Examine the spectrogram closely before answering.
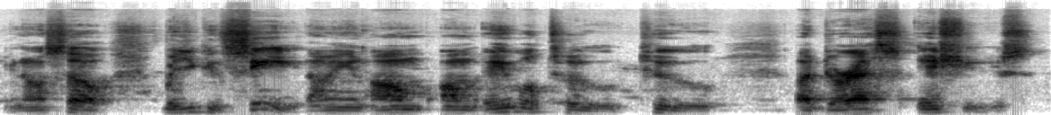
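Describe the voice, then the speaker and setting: A veteran man talking to camera in a casual monologue, halting and hesitant, full of filler sounds and restarts, blunt and profane. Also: low voice, a bit bright. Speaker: military veteran.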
